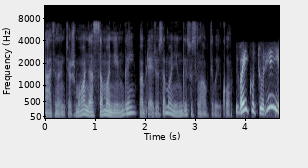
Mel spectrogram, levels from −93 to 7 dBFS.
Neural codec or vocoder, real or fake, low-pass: none; real; 7.2 kHz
